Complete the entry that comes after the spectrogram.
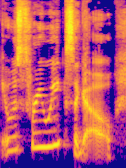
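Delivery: mock retort, pitched high; mock Harry retort. Harry's retort in retold scene.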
